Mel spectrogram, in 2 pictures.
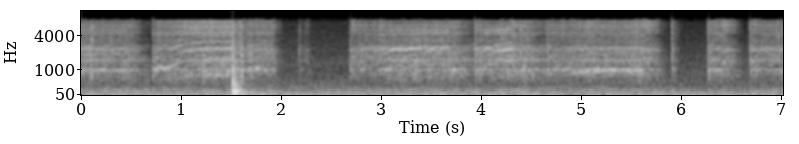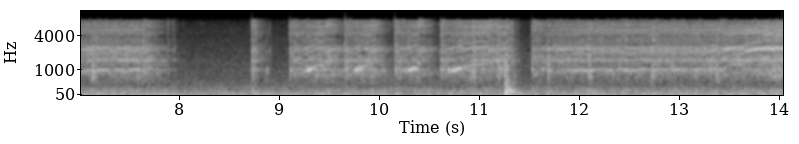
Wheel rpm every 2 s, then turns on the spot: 130, 100, 110, 100, 40, 110, 190.
none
